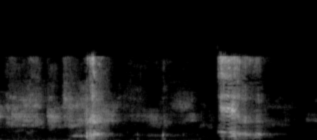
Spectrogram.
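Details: A few short, breathy coughs from a young child who is sick with a cough, with a pause between bursts.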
